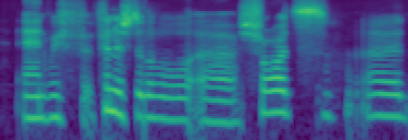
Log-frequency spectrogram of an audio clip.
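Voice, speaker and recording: Spoken at a moderate pace with a German accent, the voice sounds dry and close with no echo. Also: woman. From northern Germany, Kiel. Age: 30s. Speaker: subtitle editor and film historian. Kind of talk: casual chat.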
